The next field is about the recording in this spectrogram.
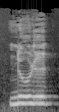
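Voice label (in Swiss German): "null", Alsatian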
